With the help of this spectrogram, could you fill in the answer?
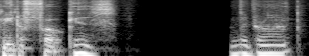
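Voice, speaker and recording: A man whispers quietly at a very slow pace. His voice is somewhat breathy. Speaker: comic illustrator streaming while drawing. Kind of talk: casual live-stream talk while drawing. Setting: live stream. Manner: quiet, near whisper; halting, many fillers.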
